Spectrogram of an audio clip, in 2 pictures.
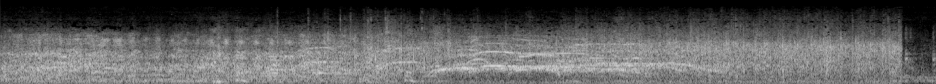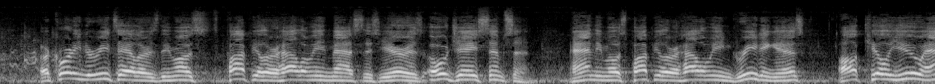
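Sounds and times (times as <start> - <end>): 
scattered laughter: 0.0 - 4.4
crowd applause: 0.0 - 9.7
speech: 9.8 - 18.7.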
